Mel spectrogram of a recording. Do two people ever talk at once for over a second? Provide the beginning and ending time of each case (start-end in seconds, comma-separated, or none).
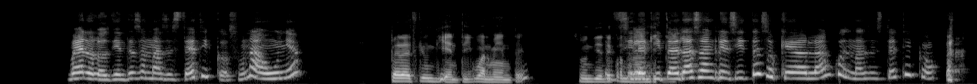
none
